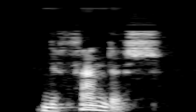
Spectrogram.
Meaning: Unspeakable, appalling
- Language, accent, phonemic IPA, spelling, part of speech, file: English, Southern England, /nɪˈfandəs/, nefandous, adjective, LL-Q1860 (eng)-nefandous.wav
